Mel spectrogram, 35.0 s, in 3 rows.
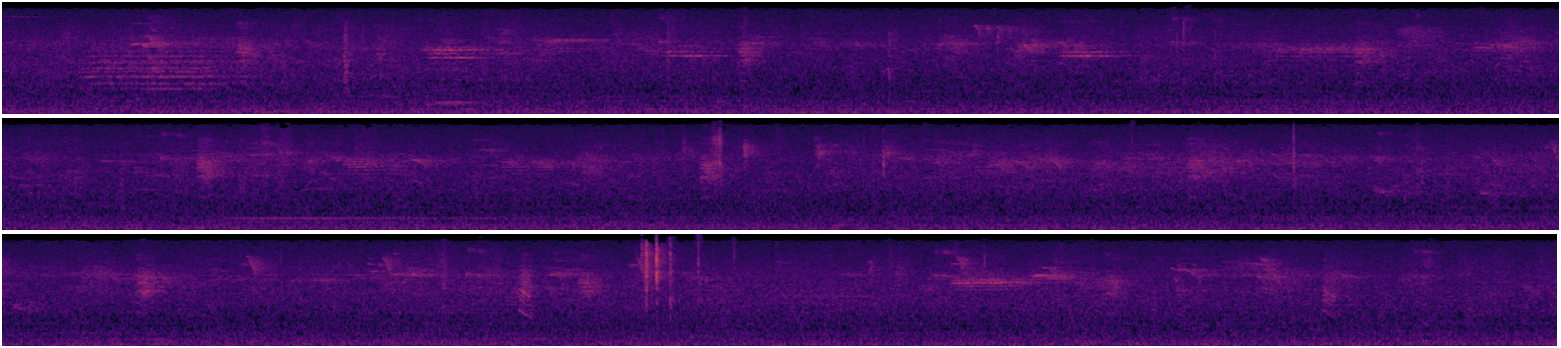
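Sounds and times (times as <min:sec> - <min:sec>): small birds chirping: 0:29.7 - 0:34.1.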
